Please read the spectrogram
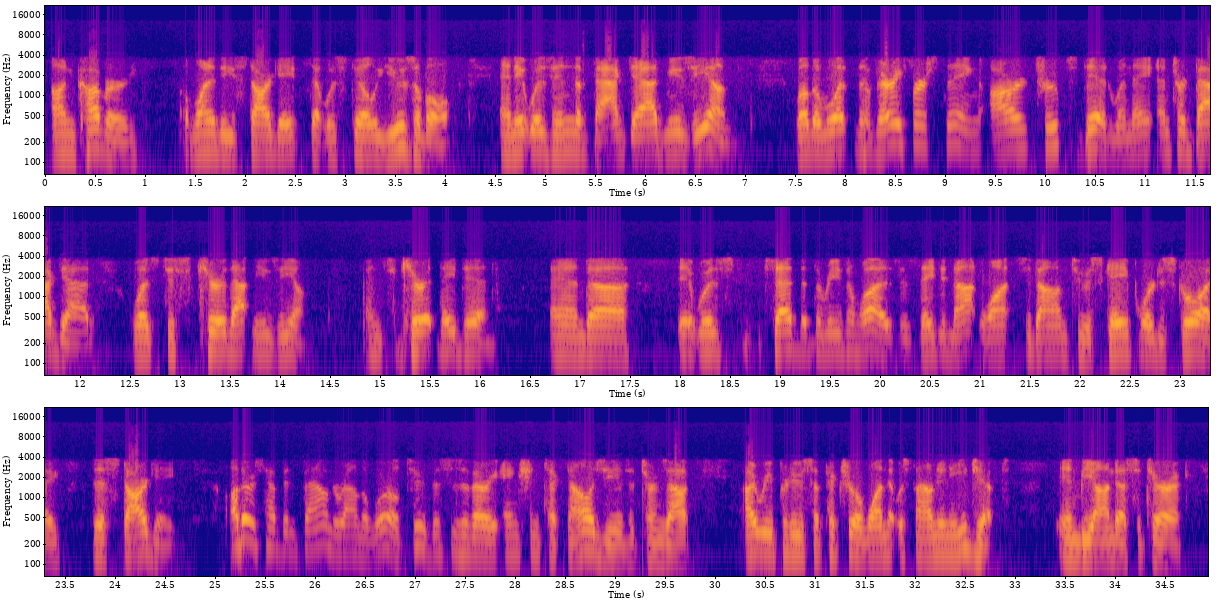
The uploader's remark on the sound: opens the phones for listener questions and comments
